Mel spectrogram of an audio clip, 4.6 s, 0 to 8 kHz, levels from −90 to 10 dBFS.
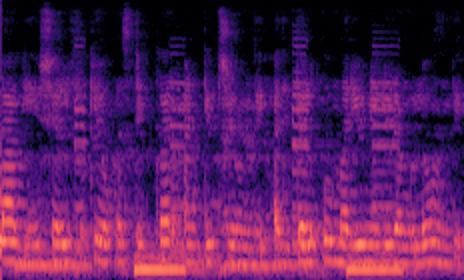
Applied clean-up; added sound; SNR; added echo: none; Electric guitar; 3 dB; reverberation time 0.6 s.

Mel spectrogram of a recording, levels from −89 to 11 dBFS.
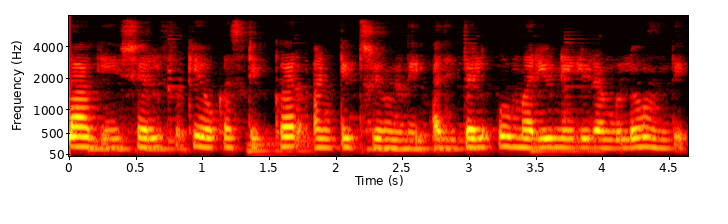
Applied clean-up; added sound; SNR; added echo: neural mask model DeepFilterNet 3.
